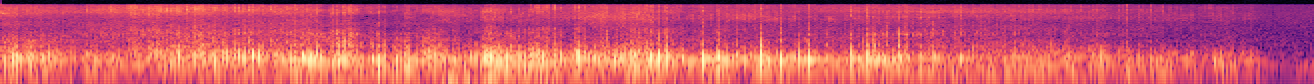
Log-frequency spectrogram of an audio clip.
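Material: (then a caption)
Leather. Fingernails scratch across the upper surface of a tan pebbled leather handbag with a hollow body, making a dense, rough scraping texture centered in the low-mids. The scratching holds steady for several seconds, then fades out toward the end.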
